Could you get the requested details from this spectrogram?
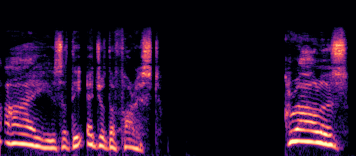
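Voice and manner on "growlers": high, loud alarm cry; shouted warning. A narrator's reading. Philip spotting eyes in the forest, shouting a loud alarm. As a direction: yell the warning at the window. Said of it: "he shouted".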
